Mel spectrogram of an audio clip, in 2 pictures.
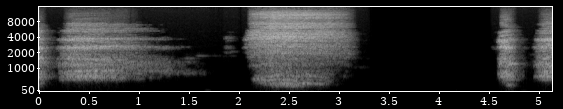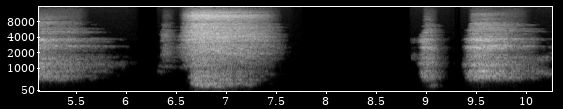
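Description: Sharp double inhales followed by long, forceful exhales during a yoga energy-recharge breathing exercise with arms stretched forward, repeated in three close, breathy cycles with silence between them.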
